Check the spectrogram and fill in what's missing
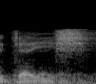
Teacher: أما من وسط اللسان تخرج الشين والجيم والياء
